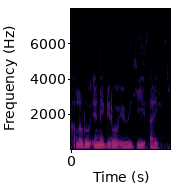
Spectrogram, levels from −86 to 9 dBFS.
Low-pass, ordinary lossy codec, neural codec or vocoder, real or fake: 7.2 kHz; none; codec, 16 kHz, 4 kbps, FunCodec, trained on LibriTTS, 50 frames a second; fake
